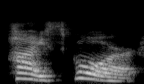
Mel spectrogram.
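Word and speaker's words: Hyskaor: take over the world called high score now it's spelled h y s k a o r so at first glance you know it looks unique but it's just funny because it's you know high score and then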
